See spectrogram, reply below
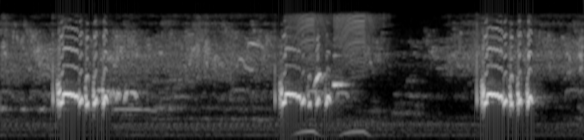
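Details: Majapahit-type zebra dove, or perkutut, giving a gacor, ngayer song: three short bursts of bubbling, pulsing coos about two seconds apart, with a faint low double hoot after the middle phrase.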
